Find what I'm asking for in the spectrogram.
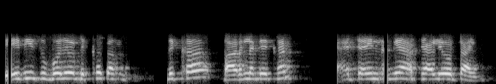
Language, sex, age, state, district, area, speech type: Sindhi, female, 45-60, Maharashtra, Mumbai Suburban, urban, conversation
